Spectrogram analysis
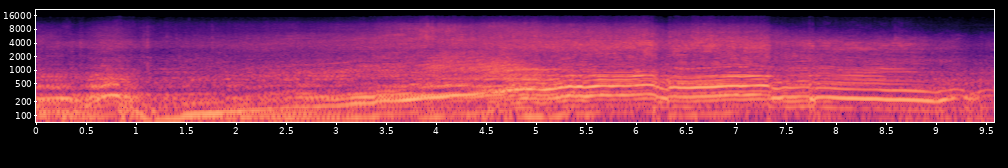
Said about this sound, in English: I think that's a NASCAR that has had turbos added to it. I could hear them a little bit. I think I saw that car 2 years ago with a different livery, but yeah, they have turbos on it now. And there's a nitrous bottle in bolted to the cage.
